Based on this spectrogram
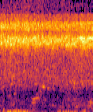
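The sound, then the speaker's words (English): A steady, faint high-pitched trill of crickets runs continuously through the quiet, with a soft low rumble underneath and no distinct voices. “We hear crickets.”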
